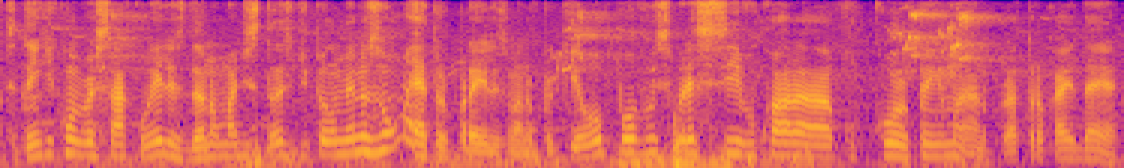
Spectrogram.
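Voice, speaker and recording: A man in his late twenties with a Brazilian Portuguese accent, talking to the camera in a relaxed, slangy, reflective way. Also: a little high, fast, few pauses, noisy background. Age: late 20s. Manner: laid-back slangy talk, frequent filler tags. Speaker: vlogger. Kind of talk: casual reflective monologue. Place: outdoors at a campsite.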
